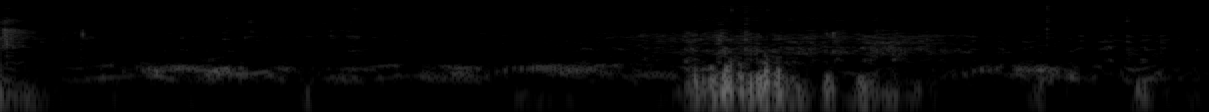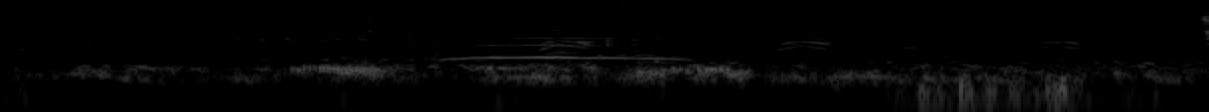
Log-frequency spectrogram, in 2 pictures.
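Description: Pigeons coo softly in a low, throaty rhythm, repeated several times, with a couple of faint chirps and a brief thump in a quiet setting.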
